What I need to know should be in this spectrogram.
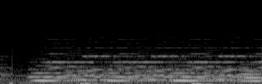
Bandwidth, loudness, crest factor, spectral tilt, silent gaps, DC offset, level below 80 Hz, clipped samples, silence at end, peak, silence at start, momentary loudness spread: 4.5 kHz; -32 LUFS; 12 dB; -10.5 dB/octave; none; under 0.1%; -50 dBFS; under 0.1%; 0 s; -18 dBFS; 0 s; 5 LU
